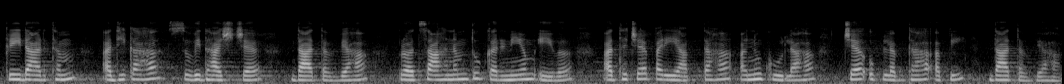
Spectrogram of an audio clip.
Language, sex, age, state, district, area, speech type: Sanskrit, female, 18-30, Rajasthan, Jaipur, urban, spontaneous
